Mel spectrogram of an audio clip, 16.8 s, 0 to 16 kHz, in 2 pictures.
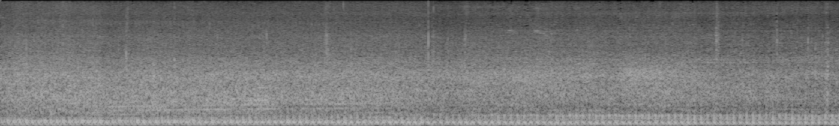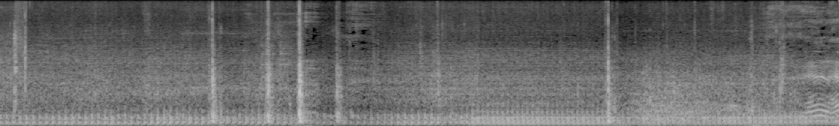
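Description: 2003 Ford Windstar's V6 engine idling steadily. About ten seconds in comes a quick series of sharp clicks and clunks as the side door latch is worked and the door opened, with one more click a few seconds later.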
